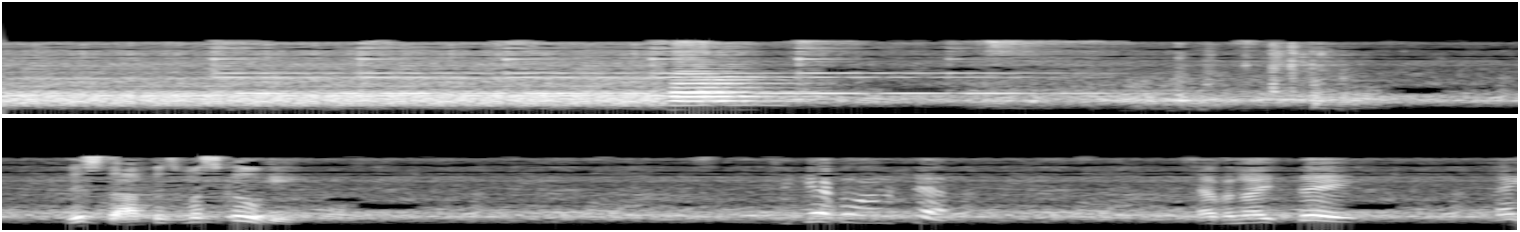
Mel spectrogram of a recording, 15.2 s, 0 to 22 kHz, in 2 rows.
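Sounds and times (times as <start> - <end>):
passenger train rumbling as it arrives at the station: 0.0 - 15.1
loud horn-like tone with several harmonic notes: 3.2 - 4.0
speech: 8.1 - 9.2, 13.6 - 14.4.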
